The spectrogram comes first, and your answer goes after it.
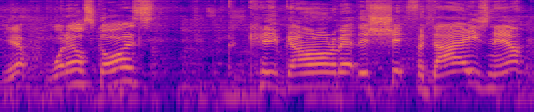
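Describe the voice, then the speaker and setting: A man's voice: high-pitched, normal speed, sharp tone, faint music behind. A young Australian man ranting to camera from a boat, rambling and repetitive, with a combative edge. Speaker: vlogger. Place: on a boat outdoors.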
